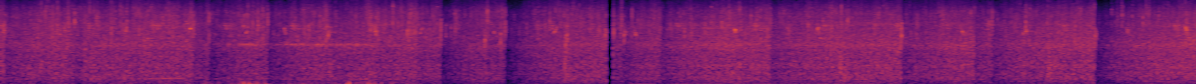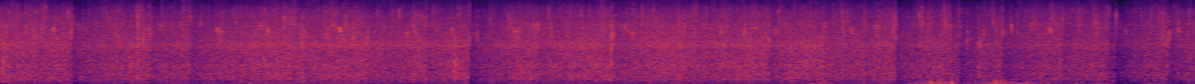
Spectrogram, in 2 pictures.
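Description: Steady rain falling, an even, dense patter with one momentary break about a third of the way in.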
